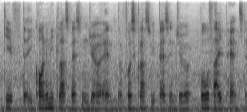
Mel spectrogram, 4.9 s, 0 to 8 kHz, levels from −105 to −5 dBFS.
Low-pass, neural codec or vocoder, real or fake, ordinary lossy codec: 7.2 kHz; codec, 16 kHz in and 24 kHz out, 1 kbps, XY-Tokenizer; fake; none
